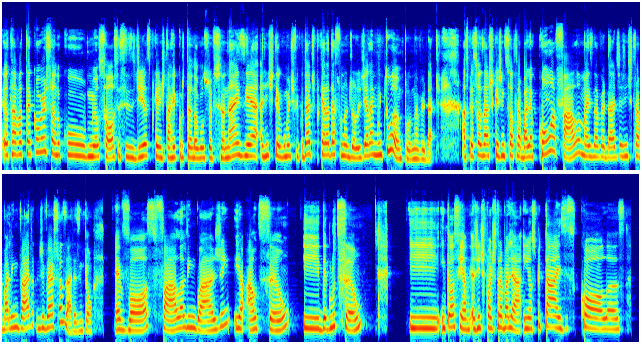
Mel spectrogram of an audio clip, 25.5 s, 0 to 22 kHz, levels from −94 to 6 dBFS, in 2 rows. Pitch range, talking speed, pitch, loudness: 220-260 Hz, 170 wpm, 240 Hz, -15 LUFS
